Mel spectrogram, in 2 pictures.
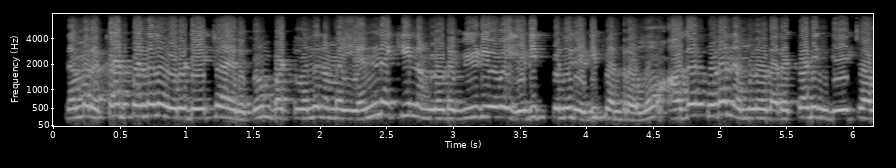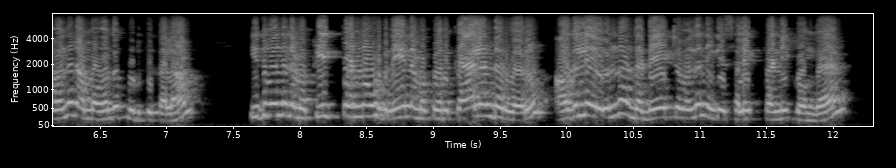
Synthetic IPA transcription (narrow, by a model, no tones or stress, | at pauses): nɐmːɐɾɛkːɐɾɖ̚pɐɳːɐðɯɔɾɯɖeːʈːaːɪɾɯkːɯmbɐʈːʋɐnd̪ɯnɐmːɐɛnːɐkːinɐmːɐɭoːɽɐʋiːɽɪjoːʋeɛɽɪʈ̚pɐɳːiɾɛɽip̬ːɐɳːɾɐmoːʔɐðɐkːuːɽɐnɐmːɐɭoːɽɐɾɛkːaːɾɖɪŋɡɖeːʈːaːʋɐnd̪ɯnɐmːɐʋɐnd̪ɯkʊɽɯt̪ːɯkːɐlãːm | ɪðɯʋɐnd̪ɯnɐmːɐkɪlɪk̚pɐɳːɐ̃ɔɽɐneːnɐmɐkːɯɔɾɯkaːlɛɳɖɐɾʋɐɾɯmɐðɪleɪɾɯnd̪ɯɐnd̪ɐɖeːʈːɐʋɐnd̪ɯniːŋɡɐsɛlɛk̚ʈ̚pɐɳːɪkːoːŋɡɐ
